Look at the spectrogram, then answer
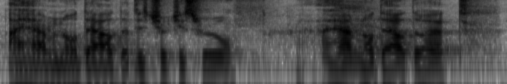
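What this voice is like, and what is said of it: Mexican Spanish accent in English. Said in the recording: “I'm originally from Mexico, so sorry for my accent.”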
